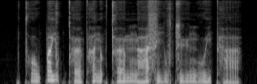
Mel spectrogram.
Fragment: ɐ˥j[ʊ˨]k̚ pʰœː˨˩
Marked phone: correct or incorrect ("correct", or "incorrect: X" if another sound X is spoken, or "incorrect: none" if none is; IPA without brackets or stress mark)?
incorrect: ʊ˥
